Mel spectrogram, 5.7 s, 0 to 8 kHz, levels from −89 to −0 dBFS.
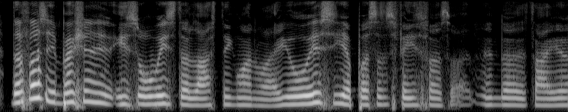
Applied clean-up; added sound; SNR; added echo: none; none; none; none.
